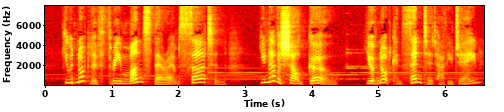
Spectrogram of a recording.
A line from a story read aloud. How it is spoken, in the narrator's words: exclaimed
